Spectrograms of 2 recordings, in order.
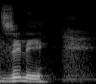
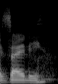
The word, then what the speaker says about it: Zilly: Is it Zilly? It's more like Sai. Ziley? Okay, Ziley.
